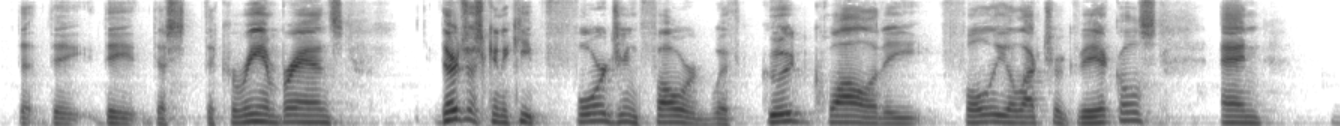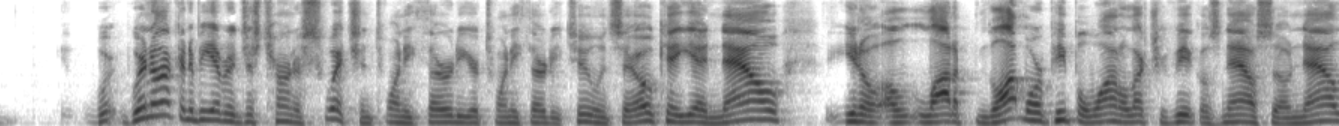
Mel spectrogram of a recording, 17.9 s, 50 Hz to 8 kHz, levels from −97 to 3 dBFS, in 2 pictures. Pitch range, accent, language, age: 135-165 Hz, American, English, 50-69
